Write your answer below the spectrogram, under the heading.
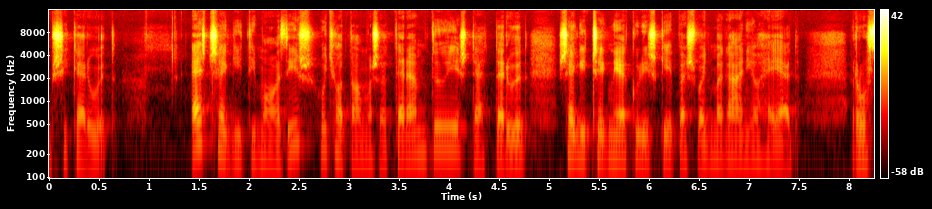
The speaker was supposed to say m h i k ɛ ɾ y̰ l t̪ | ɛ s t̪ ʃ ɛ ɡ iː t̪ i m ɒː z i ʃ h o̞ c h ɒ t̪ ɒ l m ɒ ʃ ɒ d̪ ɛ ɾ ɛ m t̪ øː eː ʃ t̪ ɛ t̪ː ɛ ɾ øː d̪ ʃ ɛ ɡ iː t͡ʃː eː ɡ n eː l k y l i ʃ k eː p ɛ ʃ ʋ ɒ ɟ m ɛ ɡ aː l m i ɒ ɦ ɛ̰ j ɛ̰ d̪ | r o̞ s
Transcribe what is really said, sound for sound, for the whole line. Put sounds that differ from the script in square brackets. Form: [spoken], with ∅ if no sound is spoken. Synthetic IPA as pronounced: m [ʃ] i k ɛ ɾ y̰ l t̪ | ɛ s t̪ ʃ ɛ ɡ iː t̪ i m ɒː z i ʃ h o̞ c h ɒ t̪ ɒ l m ɒ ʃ ɒ [t̪] ɛ ɾ ɛ m t̪ øː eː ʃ t̪ ɛ t̪ː ɛ ɾ øː d̪ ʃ ɛ ɡ iː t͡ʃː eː ɡ n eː l k y l i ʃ k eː p ɛ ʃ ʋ ɒ ɟ m ɛ ɡ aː l [n] i ɒ ɦ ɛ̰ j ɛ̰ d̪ | r o̞ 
